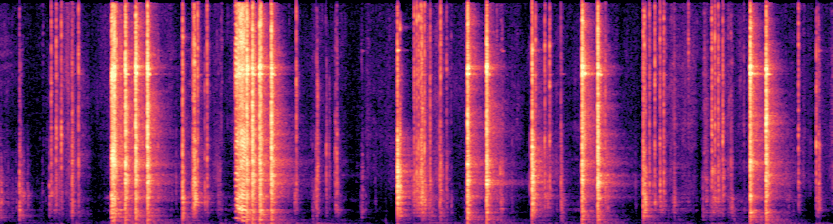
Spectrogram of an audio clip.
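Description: Lug nuts being threaded and tightened onto a truck's wheel studs with a socket tool: sharp metallic clicks in short clusters, about one cluster a second.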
